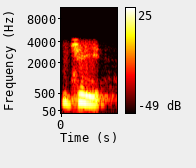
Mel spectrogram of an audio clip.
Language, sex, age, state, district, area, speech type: Hindi, female, 18-30, Madhya Pradesh, Hoshangabad, urban, conversation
